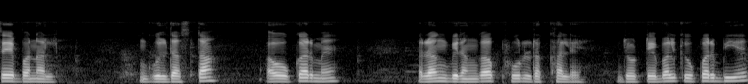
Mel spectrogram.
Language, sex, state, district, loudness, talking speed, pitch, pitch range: Surgujia, male, Chhattisgarh, Sarguja, -19 LUFS, 120 wpm, 140 Hz, 130-155 Hz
